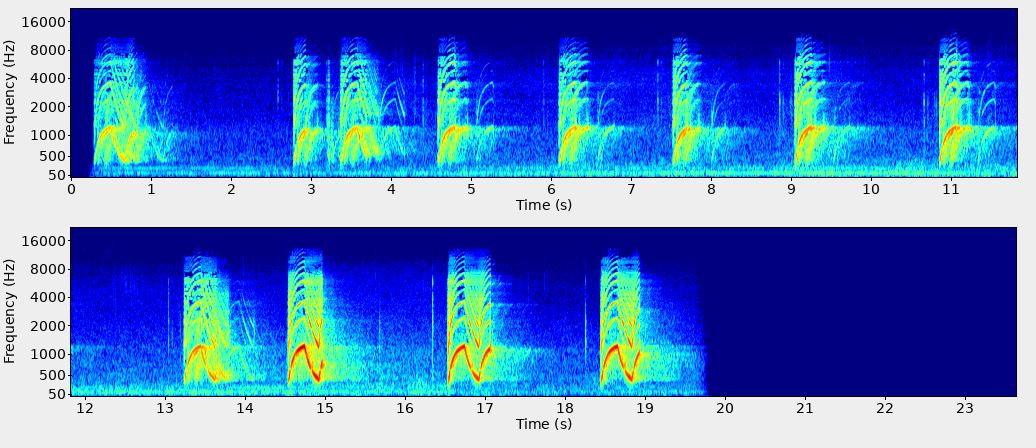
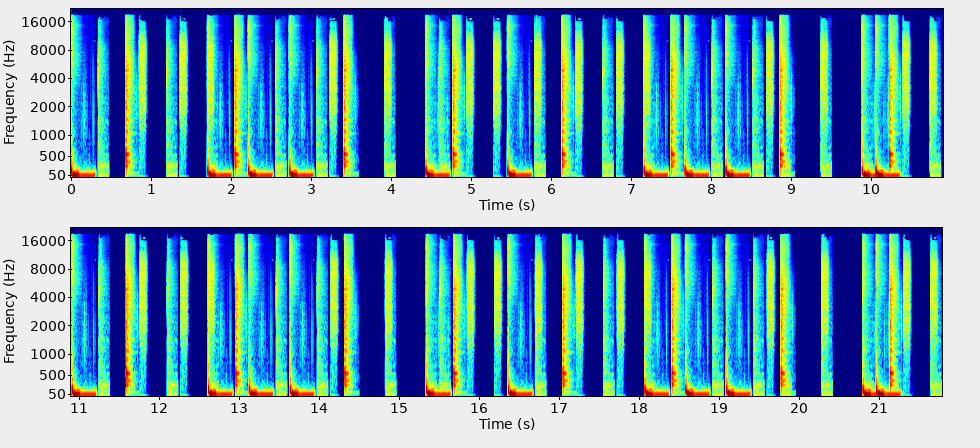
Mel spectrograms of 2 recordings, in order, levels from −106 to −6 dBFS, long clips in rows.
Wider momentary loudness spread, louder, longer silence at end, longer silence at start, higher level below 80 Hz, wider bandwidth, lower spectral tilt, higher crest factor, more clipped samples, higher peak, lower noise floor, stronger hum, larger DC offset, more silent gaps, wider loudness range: first, 25 LU vs 14 LU; second, -26 LUFS vs -21 LUFS; first, 4.6 s vs 0.05 s; first, 0.3 s vs 0 s; second, -76 dBFS vs -20 dBFS; second, 11 kHz vs 19 kHz; second, -0.5 dB/octave vs -4.5 dB/octave; first, 24 dB vs 18 dB; neither; second, -8 dBFS vs 0 dBFS; first, -70 dBFS vs -36 dBFS; neither; neither; neither; first, 15 LU vs 2 LU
